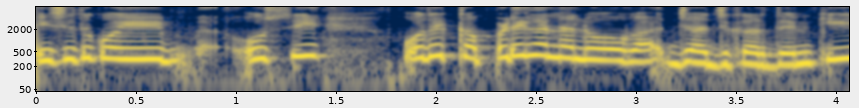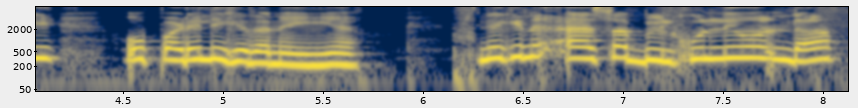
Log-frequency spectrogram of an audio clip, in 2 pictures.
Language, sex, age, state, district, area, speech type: Dogri, female, 30-45, Jammu and Kashmir, Reasi, rural, spontaneous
